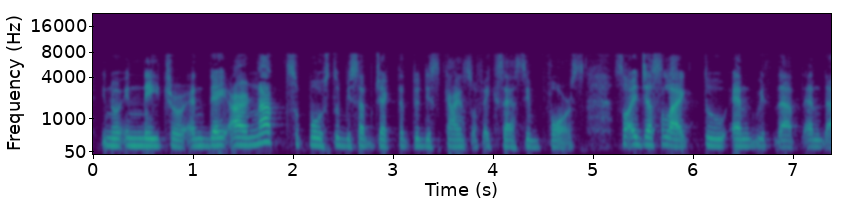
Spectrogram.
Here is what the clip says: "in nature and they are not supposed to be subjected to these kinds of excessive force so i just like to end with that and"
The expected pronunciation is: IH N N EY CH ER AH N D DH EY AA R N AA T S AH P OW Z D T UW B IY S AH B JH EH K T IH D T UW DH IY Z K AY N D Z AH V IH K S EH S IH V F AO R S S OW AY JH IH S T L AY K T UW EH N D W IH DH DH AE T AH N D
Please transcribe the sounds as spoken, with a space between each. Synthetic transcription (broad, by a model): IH N N EY CH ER AH N D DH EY AA R N AA T S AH P OW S T UW B IY S AH B JH EH K T IH D T UW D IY S K AY N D S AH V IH K S EH S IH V F AO R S S OW AY JH IH S T L AY K T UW EH N D W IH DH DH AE T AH N D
